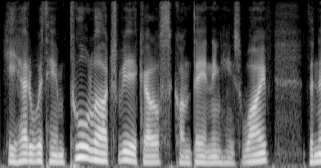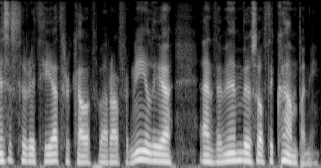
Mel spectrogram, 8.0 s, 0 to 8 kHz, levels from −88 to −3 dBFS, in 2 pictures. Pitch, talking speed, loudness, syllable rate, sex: 120 Hz, 150 wpm, -18 LUFS, 5.2 syllables/s, male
